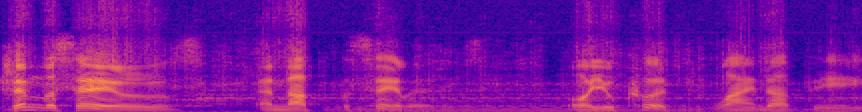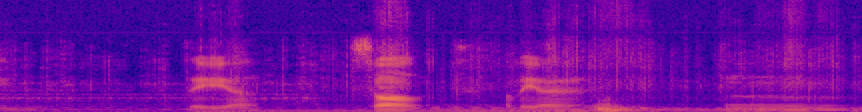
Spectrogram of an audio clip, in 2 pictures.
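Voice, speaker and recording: Ghoulish horror host: low, very slow, sardonic, gleefully macabre, vintage radio show with music. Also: male voice, fairly bright tone, highs cut off, exaggerated voice. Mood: mocking glee. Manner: sardonic, drawn-out, punning delivery. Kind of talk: 1950s radio horror hosting.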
